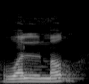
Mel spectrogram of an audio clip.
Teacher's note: واو کو لام کے ساتھ ملانا ہے، میم کو را کے ساتھ ملانا ہے، را کو موٹا کریں گے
